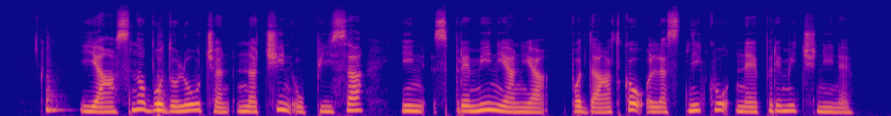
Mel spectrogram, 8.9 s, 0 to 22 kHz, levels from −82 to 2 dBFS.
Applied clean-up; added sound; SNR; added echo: neural mask model RNNoise.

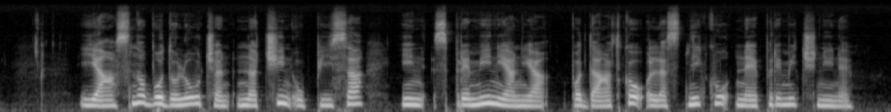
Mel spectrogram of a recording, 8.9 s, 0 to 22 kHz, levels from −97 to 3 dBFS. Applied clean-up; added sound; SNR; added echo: none; none; none; none.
